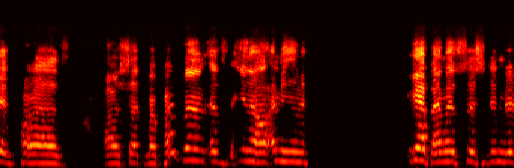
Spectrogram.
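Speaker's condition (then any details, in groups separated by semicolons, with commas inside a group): Cerebral palsy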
